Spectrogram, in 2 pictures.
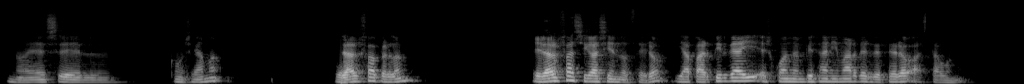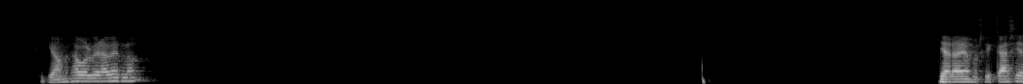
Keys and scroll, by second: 5.5 Return, 11.2 ctrl+F10.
